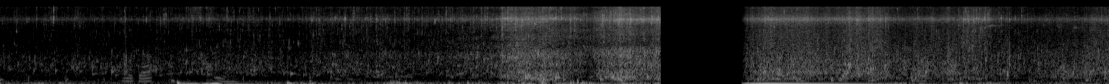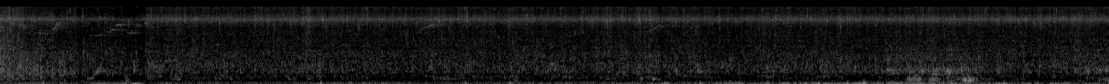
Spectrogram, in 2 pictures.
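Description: Water sloshing and splashing as someone wades and gropes by hand for fish in shallow water, over a steady background of moving water. The splashing is loudest from about five to twelve seconds in, with a brief break in the sound about seven seconds in.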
